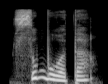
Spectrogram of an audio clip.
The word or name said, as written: subbota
